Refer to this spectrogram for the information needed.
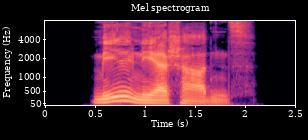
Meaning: genitive singular of Mehlnährschaden
- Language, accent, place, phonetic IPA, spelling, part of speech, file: German, Germany, Berlin, [ˈmeːlˌnɛːɐ̯ʃaːdn̩s], Mehlnährschadens, noun, De-Mehlnährschadens.ogg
